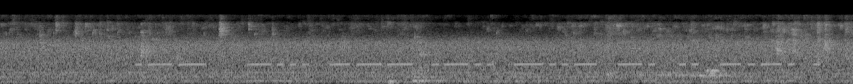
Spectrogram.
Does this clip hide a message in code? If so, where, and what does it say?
Yes: Morse code (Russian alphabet) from 1.3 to 8.3 s, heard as a keyed tone, hand-sent with a bug key, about 19 wpm, 950 Hz, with heavy radio static and the noise of a restroom. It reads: В БОЛЬНИЦЕ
